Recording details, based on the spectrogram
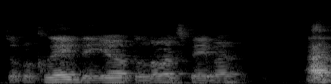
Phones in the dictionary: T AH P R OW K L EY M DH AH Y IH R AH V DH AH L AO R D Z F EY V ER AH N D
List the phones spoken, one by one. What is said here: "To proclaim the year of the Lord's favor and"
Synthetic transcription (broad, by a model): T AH P R OW K L EY M DH AH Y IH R AH V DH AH L AO R D Z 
